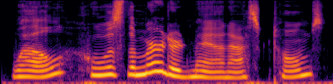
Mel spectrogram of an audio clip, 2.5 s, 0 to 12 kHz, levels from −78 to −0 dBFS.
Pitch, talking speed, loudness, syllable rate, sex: 245 Hz, 190 wpm, -16 LUFS, 5.2 syllables/s, female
